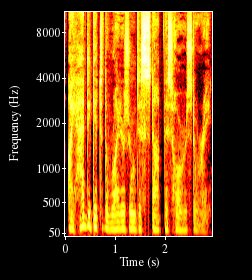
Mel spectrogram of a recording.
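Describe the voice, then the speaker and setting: An actor playing a tormented thriller writer trapped in a horror story in a video game, with a grave, introspective, intense delivery and a husky voice. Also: male voice, fairly low pitch, animated, brisk, a bit bright, no room sound, studio quality, heavily acted. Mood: brooding, reflective. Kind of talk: brooding dramatic game dialogue and noir monologue.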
